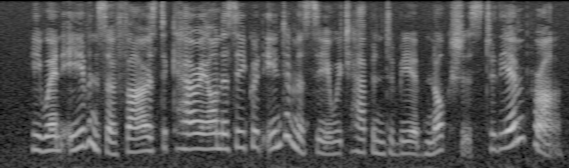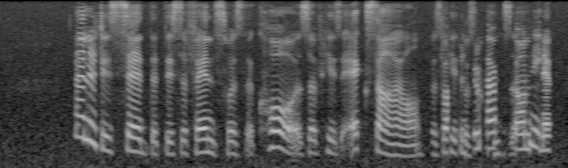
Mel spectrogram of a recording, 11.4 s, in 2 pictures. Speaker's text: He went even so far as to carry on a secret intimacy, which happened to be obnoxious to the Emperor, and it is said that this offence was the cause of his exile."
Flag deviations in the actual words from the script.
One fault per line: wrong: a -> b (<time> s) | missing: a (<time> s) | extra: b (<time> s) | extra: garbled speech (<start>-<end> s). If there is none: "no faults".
extra: garbled speech (10.0-11.2 s)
